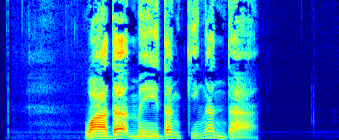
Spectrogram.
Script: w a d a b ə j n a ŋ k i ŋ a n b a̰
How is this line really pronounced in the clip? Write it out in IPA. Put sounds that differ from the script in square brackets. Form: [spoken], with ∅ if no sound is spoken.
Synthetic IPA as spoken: w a d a [m] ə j [d] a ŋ k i ŋ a n [d] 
